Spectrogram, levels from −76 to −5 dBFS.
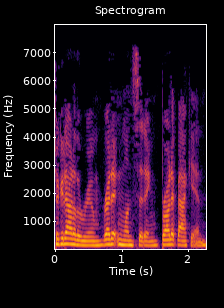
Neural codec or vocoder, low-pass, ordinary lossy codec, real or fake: none; 7.2 kHz; MP3, 32 kbps; real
